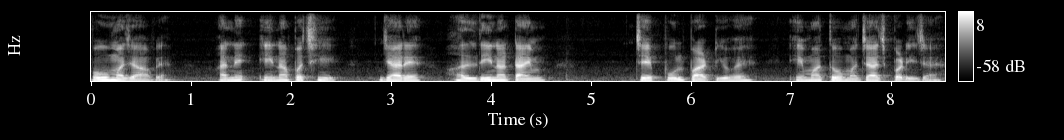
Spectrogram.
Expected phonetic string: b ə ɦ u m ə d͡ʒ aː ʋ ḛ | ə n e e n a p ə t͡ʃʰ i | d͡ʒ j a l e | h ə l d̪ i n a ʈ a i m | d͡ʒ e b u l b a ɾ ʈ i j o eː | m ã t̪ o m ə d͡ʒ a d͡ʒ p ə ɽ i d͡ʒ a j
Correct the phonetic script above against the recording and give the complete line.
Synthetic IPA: b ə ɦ u m ə d͡ʒ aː ʋ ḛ | ə n e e n a p ə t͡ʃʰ i | d͡ʒ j a ɾ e | h ə l d̪ i n a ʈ a i m | d͡ʒ e p u l p a ɾ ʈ i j o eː | m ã t̪ o m ə d͡ʒ a d͡ʒ p ə ɽ i d͡ʒ a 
